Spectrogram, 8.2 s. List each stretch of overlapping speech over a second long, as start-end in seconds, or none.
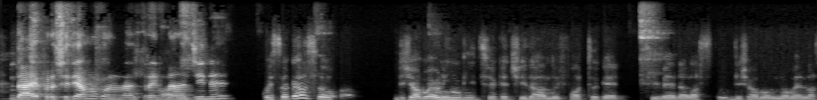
none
